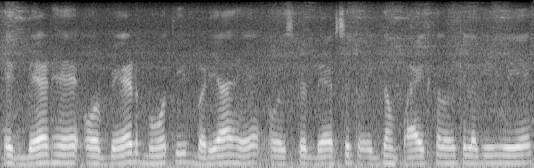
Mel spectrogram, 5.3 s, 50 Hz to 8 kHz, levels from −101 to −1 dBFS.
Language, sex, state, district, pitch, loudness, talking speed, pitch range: Hindi, male, Gujarat, Gandhinagar, 140 Hz, -18 LUFS, 225 wpm, 130-145 Hz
